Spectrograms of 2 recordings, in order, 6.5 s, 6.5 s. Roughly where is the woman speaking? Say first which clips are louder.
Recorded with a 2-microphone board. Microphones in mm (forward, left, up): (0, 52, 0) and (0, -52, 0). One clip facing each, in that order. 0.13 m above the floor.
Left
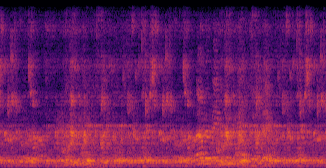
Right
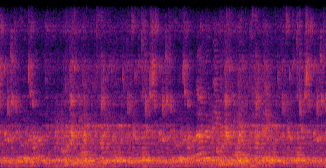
Right 1 dB; right.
